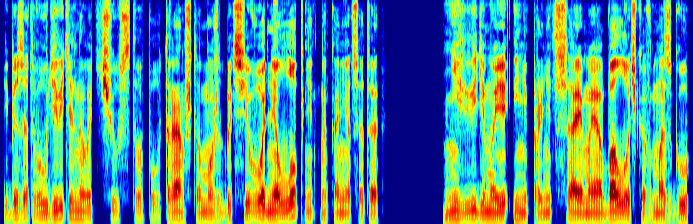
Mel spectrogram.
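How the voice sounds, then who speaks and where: A man narrating a novel as an audiobook in a measured, even way. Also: sits low, no echo, clean studio sound.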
